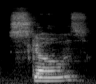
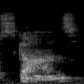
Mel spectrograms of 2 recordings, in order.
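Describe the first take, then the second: First: The word is said the American way. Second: The word is said the British way.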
